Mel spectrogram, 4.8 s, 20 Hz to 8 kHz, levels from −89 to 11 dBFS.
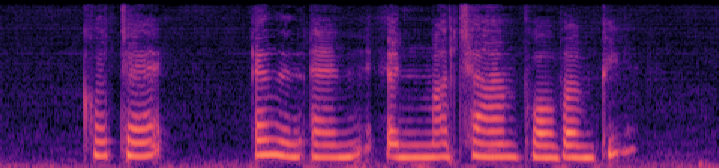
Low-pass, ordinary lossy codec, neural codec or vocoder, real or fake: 7.2 kHz; none; codec, 44.1 kHz, 2.6 kbps, SNAC; fake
